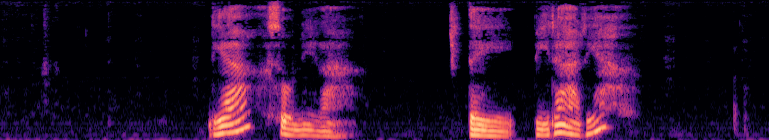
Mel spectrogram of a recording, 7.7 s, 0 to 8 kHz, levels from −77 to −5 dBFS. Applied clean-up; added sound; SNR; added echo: none; none; none; none.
